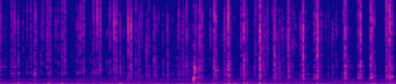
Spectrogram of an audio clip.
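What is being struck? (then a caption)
Small plastic bottle with liquid. Fingertips tap a small clear plastic hand sanitizer bottle with liquid inside and a white cap. The taps are quick, dry, bright clicks in a steady, uneven patter, each dying away almost at once over a constant low hum.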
